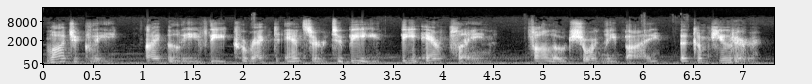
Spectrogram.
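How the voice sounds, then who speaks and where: An actor playing a polite, literal-minded exploration robot in a video game, speaking in formal, precise, measured deadpan. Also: male voice, on the low side, creaky, a little hiss or hum, exaggerated voice, poor audio. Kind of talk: scripted video game character dialogue.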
